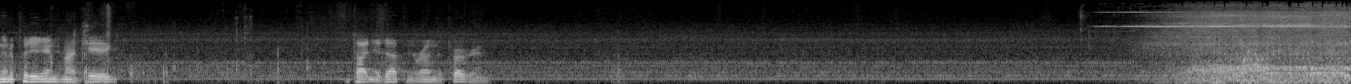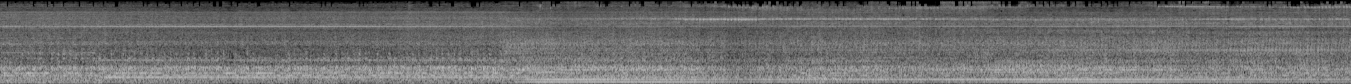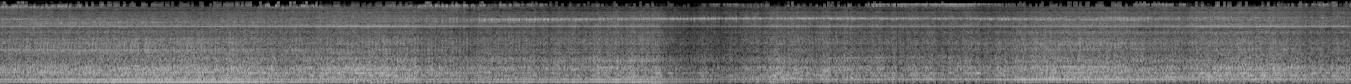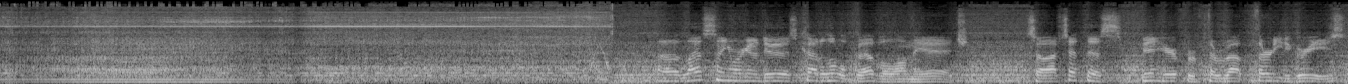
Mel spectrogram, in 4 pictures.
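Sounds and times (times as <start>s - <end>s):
milling machine spindle whine: 10.8s - 54.0s.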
